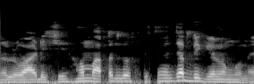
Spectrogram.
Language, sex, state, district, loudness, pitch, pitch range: Maithili, male, Bihar, Purnia, -17 LUFS, 125 Hz, 110-140 Hz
